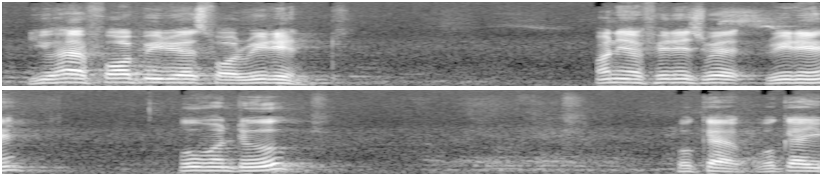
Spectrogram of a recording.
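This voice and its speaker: Slow-spoken man lecturing teachers. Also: on the high side. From Myanmar. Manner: rhetorical questions, repeats "right?" and "okay?". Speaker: teacher trainer. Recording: faint background noise.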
